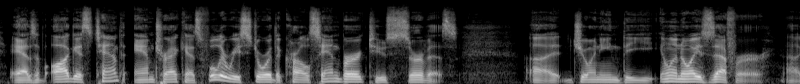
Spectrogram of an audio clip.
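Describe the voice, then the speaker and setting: Male podcast host, on the low side, casual news roundup with plenty of "uh"s, close and dry. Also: no room sound. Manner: chatty, loose delivery with frequent "uh" fillers and restarts.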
